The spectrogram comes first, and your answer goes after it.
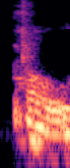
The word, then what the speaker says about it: Powell: One of the important facts about him, I suppose, is that his brother, Charles Pole, they pronounce it differently, which I think is key to understanding their politics, because Charles Pole was Margaret Thatcher's foreign policy advisor for years.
